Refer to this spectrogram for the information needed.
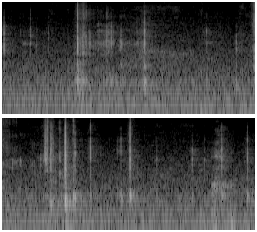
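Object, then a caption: Plastic compartment organizer box. Long acrylic nails tap rapidly on the front edge of a closed, hollow, clear plastic compartment nail organizer filled with press-on nails and glue. The result is a quiet series of short, bright, clicky plastic taps with a faint hollow body, separated by soft rustling between the taps.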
